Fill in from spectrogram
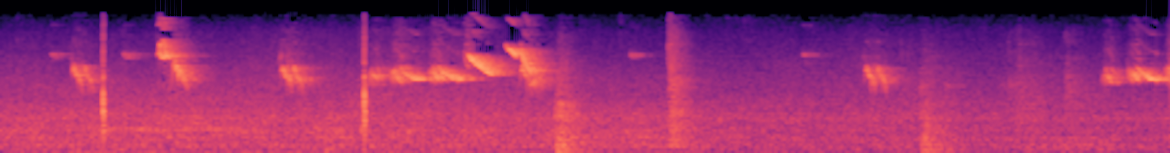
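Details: Household double-collared seedeater singing through the day: short high chips and bright twittered phrases in scattered bursts, mixed with sharp clicks and knocks in the room.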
